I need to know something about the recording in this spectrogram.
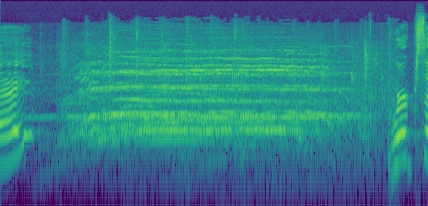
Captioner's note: audience cheers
